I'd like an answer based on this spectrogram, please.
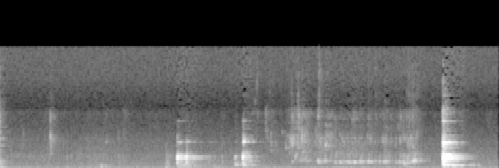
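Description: Hot milk poured from a small enamel saucepan into a bowl, a trickle of about two seconds, with three ringing clinks of pan and bowl, the loudest near the end.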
